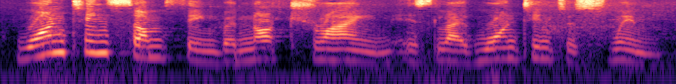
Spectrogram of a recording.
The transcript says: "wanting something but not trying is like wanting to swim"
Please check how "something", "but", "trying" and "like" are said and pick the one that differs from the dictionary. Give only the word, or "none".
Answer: none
